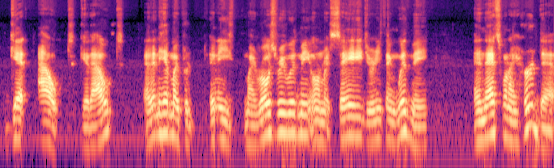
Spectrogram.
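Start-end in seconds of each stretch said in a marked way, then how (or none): 0.2-1.9 mock very strong furious voice, slow and forceful. Retelling what an angry woman's voice said at a graveyard: imitating a very strong angry voice. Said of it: "she told me in a very strong voice".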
